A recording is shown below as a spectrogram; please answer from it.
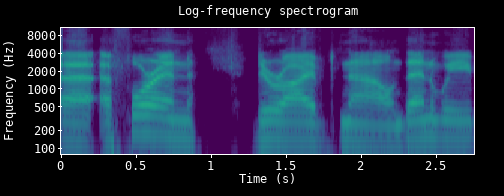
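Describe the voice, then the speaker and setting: With a Finnish accent, a man speaks in a fairly high voice with monotone, flat intonation. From Finland. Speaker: linguist. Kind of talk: casual chat. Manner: halting.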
